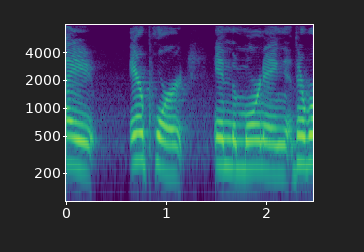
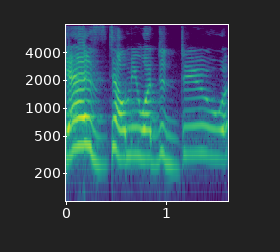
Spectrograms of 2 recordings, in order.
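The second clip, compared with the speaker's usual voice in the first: tearful sobbing voice, pitched higher; 3 semitones higher, 4 dB louder than usual. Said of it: "sobbing on the phone with my friend".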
